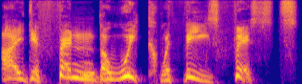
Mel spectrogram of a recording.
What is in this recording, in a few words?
variable chant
